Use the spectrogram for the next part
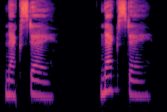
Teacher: The t is dropped. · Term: Dropping sounds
